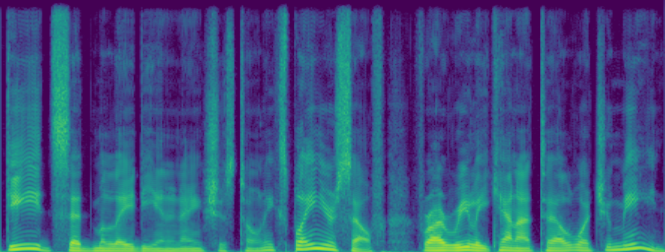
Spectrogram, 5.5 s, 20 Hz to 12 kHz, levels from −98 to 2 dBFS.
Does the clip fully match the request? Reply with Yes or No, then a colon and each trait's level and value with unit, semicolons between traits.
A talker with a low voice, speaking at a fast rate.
No: low, 125 Hz; average, 185 wpm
